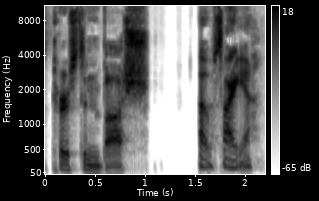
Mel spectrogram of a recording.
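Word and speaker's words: Kirstenbosch: they had and then the Christian Bach botanical gardens I said it wrong ago chrisan Bach botanical gardens which is phenomenal if you don't like so the people that are trying to find this is Kirsten Bosch oh sorry yeah B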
